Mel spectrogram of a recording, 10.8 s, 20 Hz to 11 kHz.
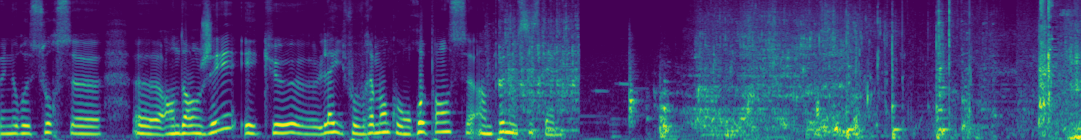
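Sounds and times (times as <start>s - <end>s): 
speech: 0.0s - 5.8s
toilet flushing: 4.8s - 5.8s, 6.6s - 10.8s.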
